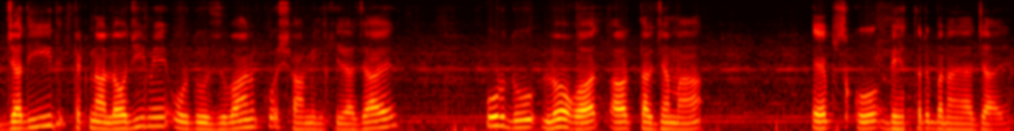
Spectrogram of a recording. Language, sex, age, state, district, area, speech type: Urdu, male, 30-45, Bihar, Madhubani, rural, spontaneous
